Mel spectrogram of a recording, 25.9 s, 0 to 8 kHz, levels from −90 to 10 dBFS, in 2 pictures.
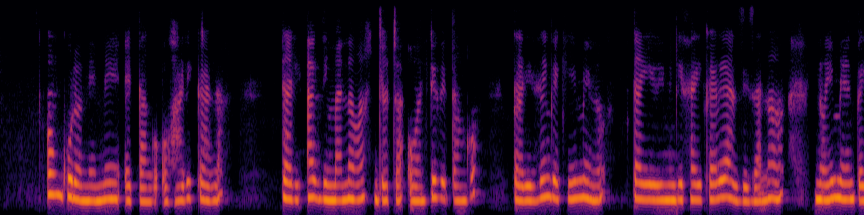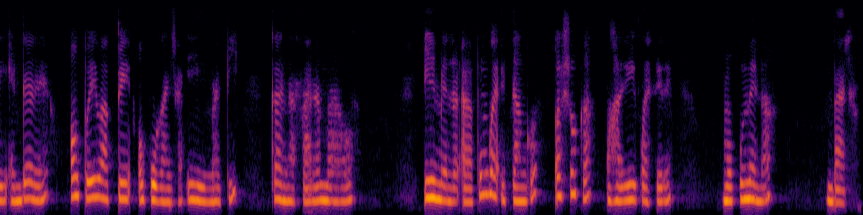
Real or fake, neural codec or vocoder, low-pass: fake; codec, 32 kHz, 1.9 kbps, SNAC; 7.2 kHz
